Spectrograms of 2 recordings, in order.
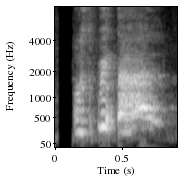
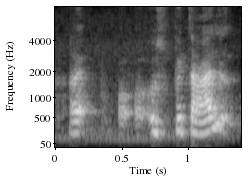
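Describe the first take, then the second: First: High, rising yelp of alarm; alarmed echo, pitched up; startled question. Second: Softer, hesitant feeble question; weakly stammered, faked illness; feigned sick voice. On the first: Acted. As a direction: blurt it out, forgetting to sound sick. Faker startled by hospital threat. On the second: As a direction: catch yourself and sound ill. Faker recovers sick voice after slip.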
